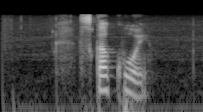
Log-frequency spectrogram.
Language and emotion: Russian, neutral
